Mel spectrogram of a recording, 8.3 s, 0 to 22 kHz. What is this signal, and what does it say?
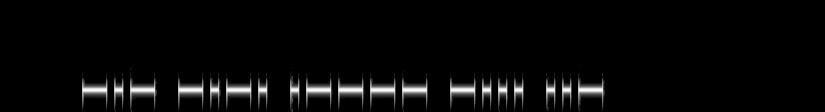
Morse code, heard as a keyed tone, about 15 wpm, 700 Hz. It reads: KC1BU
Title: USA Call Signs - 5 Characters - Repeated 3x - 15wpm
